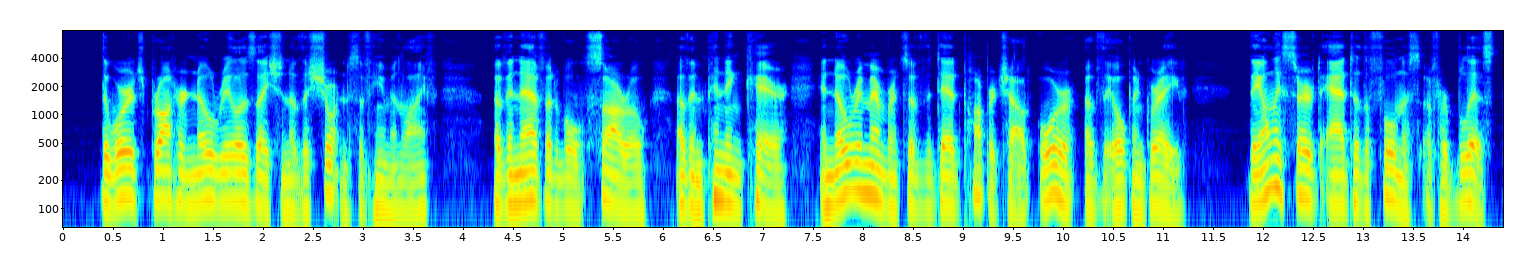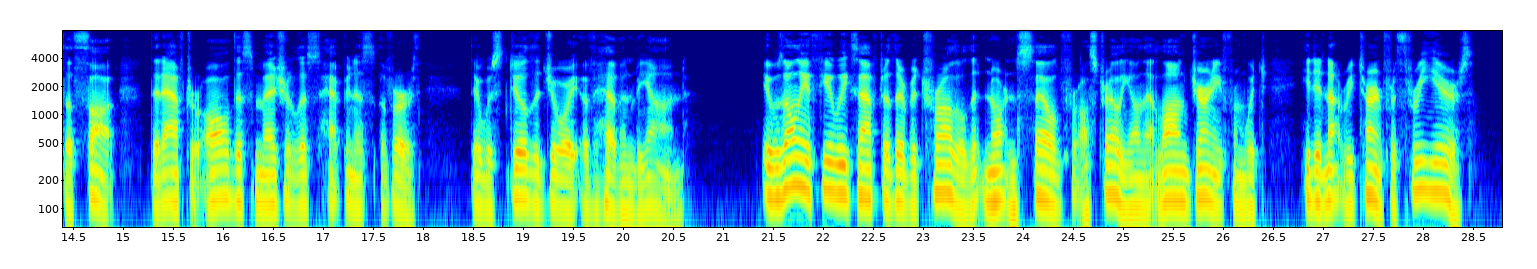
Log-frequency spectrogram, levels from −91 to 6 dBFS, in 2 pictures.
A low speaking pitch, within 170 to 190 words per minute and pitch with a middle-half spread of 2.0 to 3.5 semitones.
No: low, 115 Hz; average, 185 wpm; average, 4.0 semitones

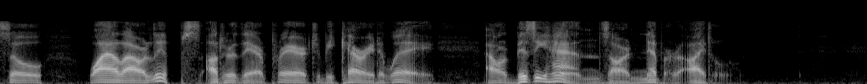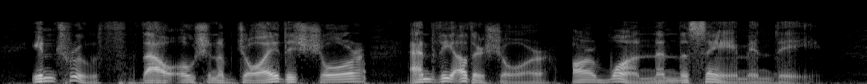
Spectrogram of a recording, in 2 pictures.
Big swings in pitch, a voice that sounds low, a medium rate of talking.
No: wide, 6.2 semitones; very low, 90 Hz; slow, 125 wpm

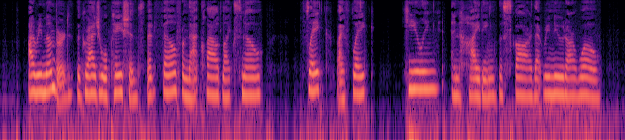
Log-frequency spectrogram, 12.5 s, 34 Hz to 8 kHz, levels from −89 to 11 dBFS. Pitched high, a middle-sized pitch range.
No: high, 200 Hz; narrow, 2.3 semitones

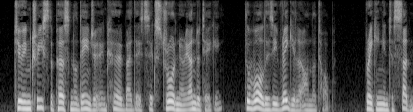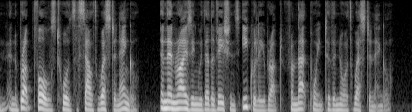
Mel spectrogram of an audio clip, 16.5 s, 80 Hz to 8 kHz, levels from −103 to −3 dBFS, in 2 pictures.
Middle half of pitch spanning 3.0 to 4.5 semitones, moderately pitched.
Yes: average, 3.5 semitones; medium, 150 Hz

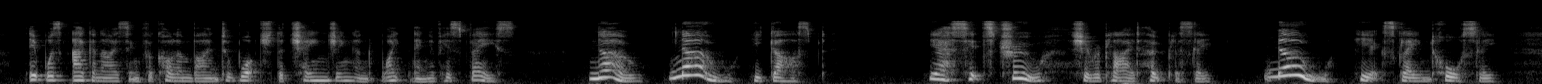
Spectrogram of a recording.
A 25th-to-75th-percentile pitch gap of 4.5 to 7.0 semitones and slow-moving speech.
Yes: average, 5.1 semitones; slow, 110 wpm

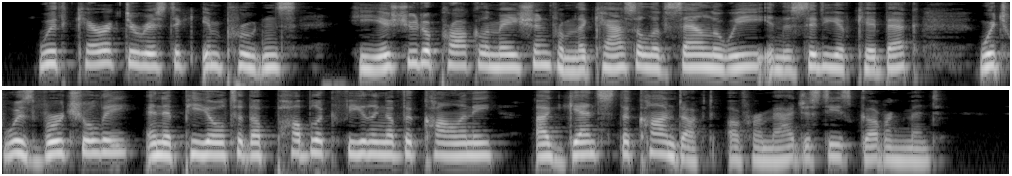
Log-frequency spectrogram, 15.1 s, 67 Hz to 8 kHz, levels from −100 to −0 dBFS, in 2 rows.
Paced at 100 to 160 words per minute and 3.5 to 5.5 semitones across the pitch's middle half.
No: average, 145 wpm; average, 2.7 semitones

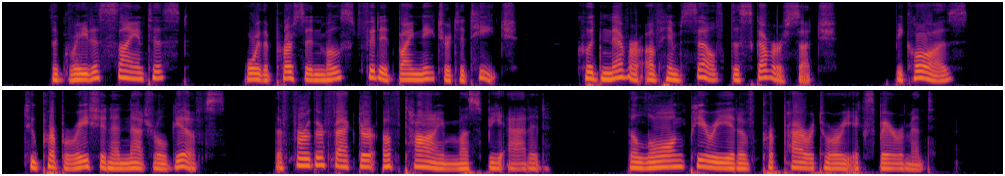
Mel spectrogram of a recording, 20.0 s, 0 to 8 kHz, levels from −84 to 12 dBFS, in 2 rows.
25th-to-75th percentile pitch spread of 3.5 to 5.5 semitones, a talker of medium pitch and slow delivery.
Yes: average, 4.3 semitones; medium, 160 Hz; slow, 115 wpm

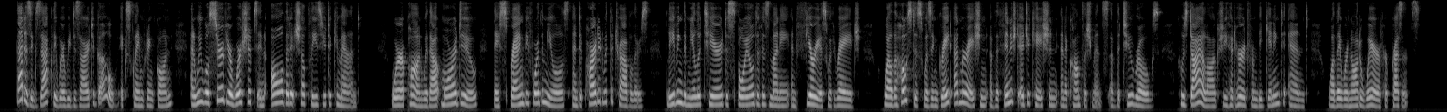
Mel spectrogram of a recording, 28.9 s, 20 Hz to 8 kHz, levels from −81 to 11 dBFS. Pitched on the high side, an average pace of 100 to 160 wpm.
No: high, 210 Hz; average, 175 wpm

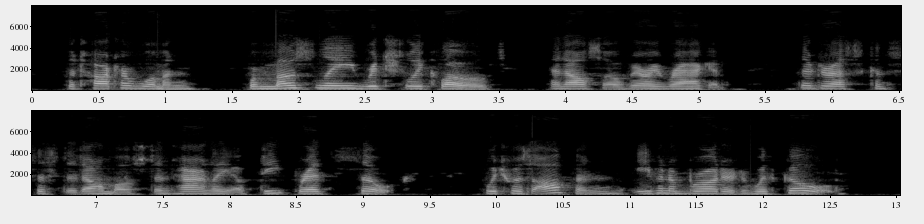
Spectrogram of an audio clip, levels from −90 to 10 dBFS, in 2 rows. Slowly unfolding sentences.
Yes: slow, 125 wpm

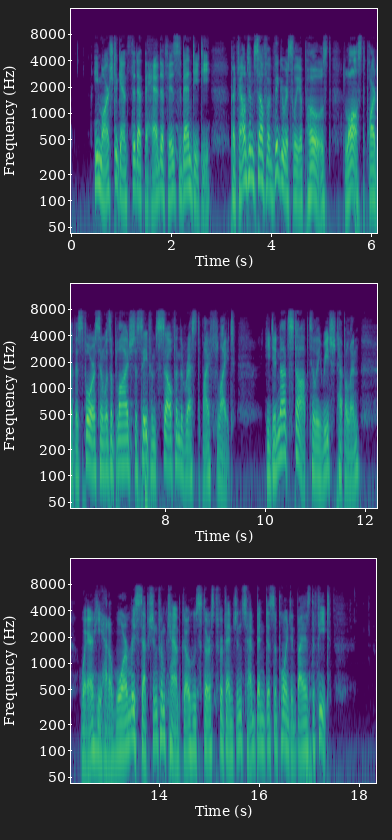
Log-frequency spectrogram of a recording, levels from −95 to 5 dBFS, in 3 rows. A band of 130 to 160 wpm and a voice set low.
No: average, 185 wpm; low, 115 Hz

